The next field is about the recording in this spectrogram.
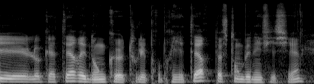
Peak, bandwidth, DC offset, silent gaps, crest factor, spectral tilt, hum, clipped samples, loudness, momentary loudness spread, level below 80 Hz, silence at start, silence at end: -6 dBFS; 19 kHz; under 0.1%; none; 18 dB; -6 dB/octave; none; under 0.1%; -24 LUFS; 7 LU; -58 dBFS; 0 s; 0 s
